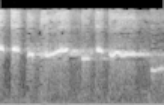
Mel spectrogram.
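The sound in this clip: A person whistles a single sustained tone, bright and slightly wavering, broken by a few short breaths and dropping lower near the end, with no talking.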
